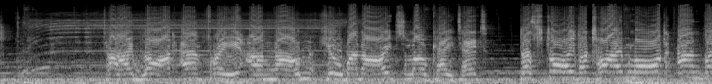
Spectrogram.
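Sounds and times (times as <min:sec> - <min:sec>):
heavy mechanical door lock engaging with a grinding creak: 0:00.2 - 0:03.6
speech: 0:01.1 - 0:07.1.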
